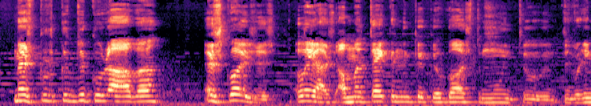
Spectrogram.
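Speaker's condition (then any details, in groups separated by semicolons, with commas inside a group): Cerebral palsy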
